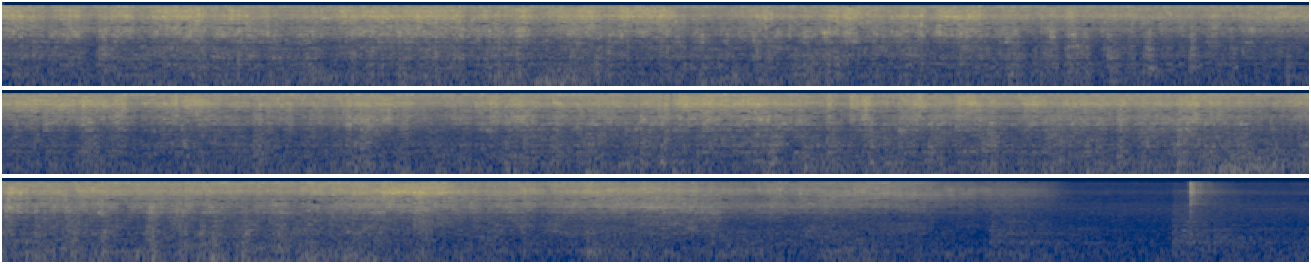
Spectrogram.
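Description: High-pressure jet of a five-axis waterjet cutter making a loud, steady hiss as it cuts through a stone slab. The hiss fades and stops near the end, and a single sharp click follows.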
